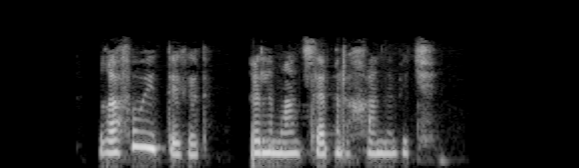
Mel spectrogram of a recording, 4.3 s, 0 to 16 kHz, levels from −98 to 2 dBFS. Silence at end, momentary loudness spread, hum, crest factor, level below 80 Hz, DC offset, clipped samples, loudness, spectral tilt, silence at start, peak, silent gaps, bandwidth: 1.1 s; 13 LU; none; 22 dB; -58 dBFS; under 0.1%; under 0.1%; -23 LUFS; -4 dB/octave; 0.75 s; -2 dBFS; 1.79-1.86 s; 7.6 kHz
